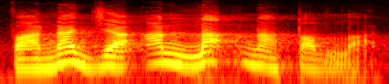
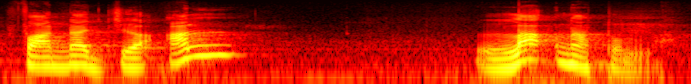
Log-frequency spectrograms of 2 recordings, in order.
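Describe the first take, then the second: First: The two L sounds merge into one. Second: The two L sounds are pronounced separately. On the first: The speaker calls it right. "Ini seperti satu huruf" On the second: The speaker calls it wrong. "Padahal ada lam"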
